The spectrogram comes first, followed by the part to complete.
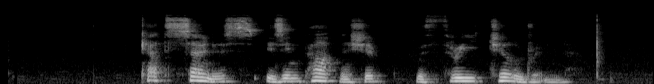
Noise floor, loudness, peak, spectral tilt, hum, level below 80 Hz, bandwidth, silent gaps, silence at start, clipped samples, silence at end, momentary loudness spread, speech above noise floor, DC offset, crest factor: -60 dBFS; -22 LUFS; -6 dBFS; -6 dB/octave; none; -54 dBFS; 10.5 kHz; none; 1.4 s; under 0.1%; 0.55 s; 16 LU; 39 dB; under 0.1%; 18 dB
